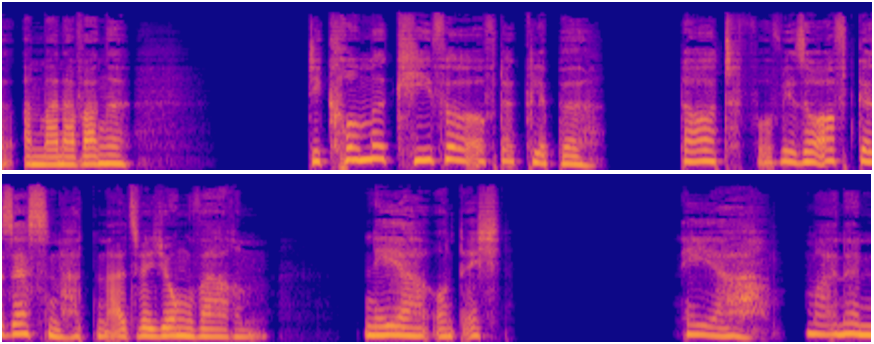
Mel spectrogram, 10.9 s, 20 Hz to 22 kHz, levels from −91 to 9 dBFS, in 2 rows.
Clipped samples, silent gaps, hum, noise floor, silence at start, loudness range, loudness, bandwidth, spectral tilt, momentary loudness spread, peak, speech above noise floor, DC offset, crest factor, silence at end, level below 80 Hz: under 0.1%; 1.35-1.90 s, 3.80-4.23 s, 7.55-7.65 s, 8.66-9.62 s, 10.34-10.44 s; none; under -90 dBFS; 0 s; 3 LU; -20 LUFS; 16.5 kHz; -5.5 dB/octave; 8 LU; -2 dBFS; over 72 dB; under 0.1%; 18 dB; 0 s; -58 dBFS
